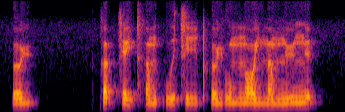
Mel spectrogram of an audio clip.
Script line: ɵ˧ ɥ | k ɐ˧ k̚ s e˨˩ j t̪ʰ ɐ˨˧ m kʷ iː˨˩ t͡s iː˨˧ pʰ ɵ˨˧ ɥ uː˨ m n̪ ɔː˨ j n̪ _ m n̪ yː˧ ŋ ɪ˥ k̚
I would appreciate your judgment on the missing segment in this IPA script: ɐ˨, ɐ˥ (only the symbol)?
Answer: ɐ˨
